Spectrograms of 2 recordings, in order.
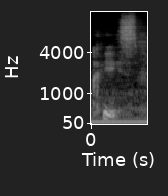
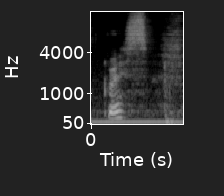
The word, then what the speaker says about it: Gris: However, Gris, I think it's pronounced, not Greece, as I keep wanting to say it. Gris.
